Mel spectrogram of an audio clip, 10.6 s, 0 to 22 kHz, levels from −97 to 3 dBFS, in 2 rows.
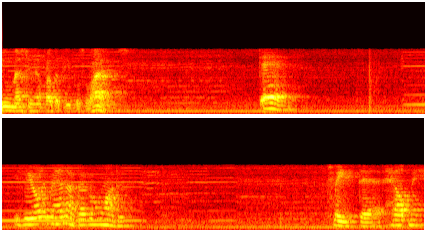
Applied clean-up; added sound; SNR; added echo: none; Bowed string instrument; 15 dB; reverberation time 0.8 s.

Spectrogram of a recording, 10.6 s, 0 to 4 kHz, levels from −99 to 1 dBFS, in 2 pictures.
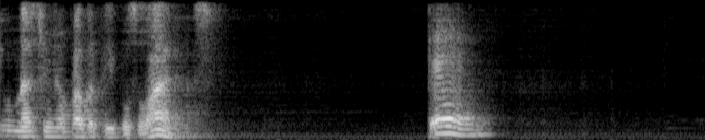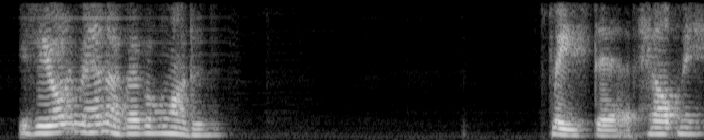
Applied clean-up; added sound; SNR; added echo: neural mask model DeepFilterNet 3.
